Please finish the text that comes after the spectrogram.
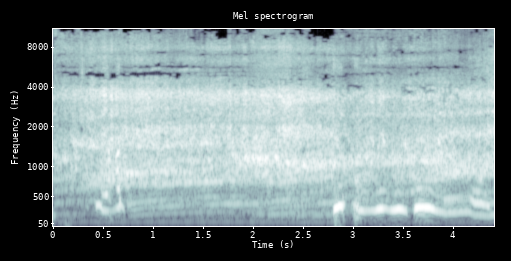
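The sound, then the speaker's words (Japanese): Car tires skid and squeal through a drift, a loud continuous screech over a steady engine roar, with wavering pitched tones rising and falling near the end. “すごいドリフトをしています”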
